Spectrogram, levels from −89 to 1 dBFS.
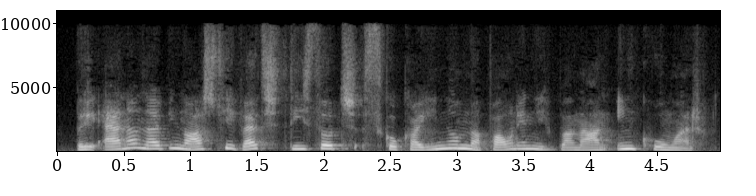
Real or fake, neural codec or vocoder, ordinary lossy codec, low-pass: fake; codec, 16 kHz in and 24 kHz out, 0.8 kbps, FocalCodec, streaming, 65536 codes; MP3, 64 kbps; 9.9 kHz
